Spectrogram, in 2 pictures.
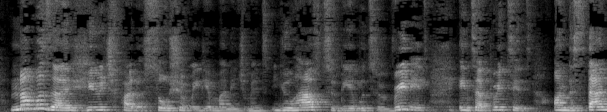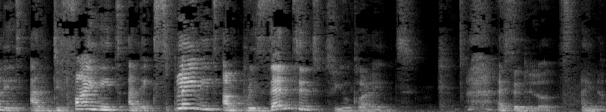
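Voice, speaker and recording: A woman speaks at a fairly high pitch with very wide pitch swings and big swings in loudness. Audible room echo and noticeable background noise surround her. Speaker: social media manager and YouTuber. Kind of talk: tutorial. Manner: fast.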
